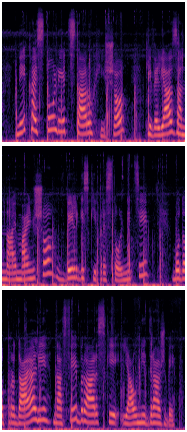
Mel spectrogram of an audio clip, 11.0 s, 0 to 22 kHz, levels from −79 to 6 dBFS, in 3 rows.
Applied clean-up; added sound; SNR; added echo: none; Run; 6 dB; none.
